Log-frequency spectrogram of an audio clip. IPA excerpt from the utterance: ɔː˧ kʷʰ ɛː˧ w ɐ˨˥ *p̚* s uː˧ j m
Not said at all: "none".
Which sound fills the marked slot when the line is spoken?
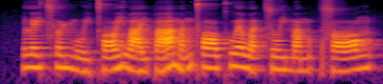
t̚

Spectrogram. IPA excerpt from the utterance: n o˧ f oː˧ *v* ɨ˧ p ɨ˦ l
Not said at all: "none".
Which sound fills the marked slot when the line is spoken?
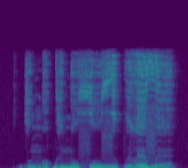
v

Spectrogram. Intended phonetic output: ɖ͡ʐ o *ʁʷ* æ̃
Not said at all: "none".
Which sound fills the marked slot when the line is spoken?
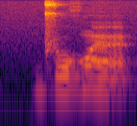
ʁʷ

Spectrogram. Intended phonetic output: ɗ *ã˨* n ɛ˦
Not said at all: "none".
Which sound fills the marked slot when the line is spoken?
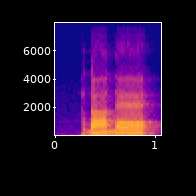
a˨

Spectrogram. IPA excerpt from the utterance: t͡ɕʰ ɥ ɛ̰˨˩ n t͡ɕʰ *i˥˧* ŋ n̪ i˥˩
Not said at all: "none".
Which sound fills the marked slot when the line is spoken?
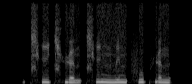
i˥˧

